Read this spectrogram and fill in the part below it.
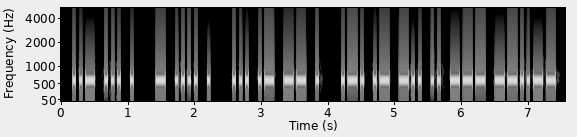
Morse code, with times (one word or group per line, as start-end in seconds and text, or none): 0.2-1.1 USE
1.4-2.2 THE
2.6-3.9 SAME
4.2-7.4 RADIO,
